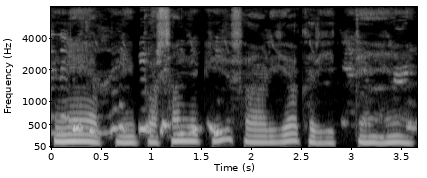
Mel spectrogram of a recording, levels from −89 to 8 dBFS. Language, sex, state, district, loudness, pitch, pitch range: Hindi, male, Uttar Pradesh, Hamirpur, -27 LUFS, 135 Hz, 130-150 Hz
